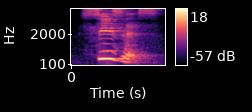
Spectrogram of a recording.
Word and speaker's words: scissors: we say scissors scissors in both cases the letter c is dropped in the pronunciation of these words the next letter letter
